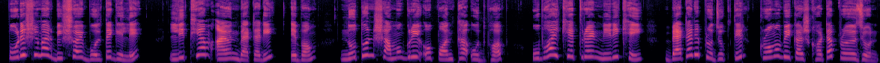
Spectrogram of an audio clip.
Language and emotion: Bengali, neutral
